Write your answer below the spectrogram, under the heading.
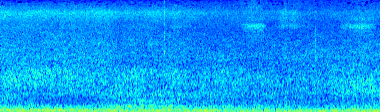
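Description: Steady low rumbling background noise with no distinct events in it.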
